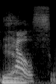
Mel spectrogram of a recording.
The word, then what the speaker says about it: Kelce: They said in an interview a couple years ago, it's Kelce. We started, like, people, the media started saying Kelce. They pronounce it Kels, which is random, but anyway.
